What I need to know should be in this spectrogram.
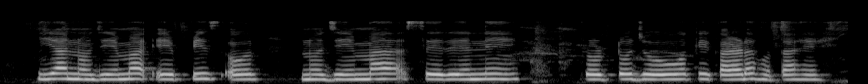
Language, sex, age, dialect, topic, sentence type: Hindi, female, 18-24, Awadhi Bundeli, agriculture, statement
